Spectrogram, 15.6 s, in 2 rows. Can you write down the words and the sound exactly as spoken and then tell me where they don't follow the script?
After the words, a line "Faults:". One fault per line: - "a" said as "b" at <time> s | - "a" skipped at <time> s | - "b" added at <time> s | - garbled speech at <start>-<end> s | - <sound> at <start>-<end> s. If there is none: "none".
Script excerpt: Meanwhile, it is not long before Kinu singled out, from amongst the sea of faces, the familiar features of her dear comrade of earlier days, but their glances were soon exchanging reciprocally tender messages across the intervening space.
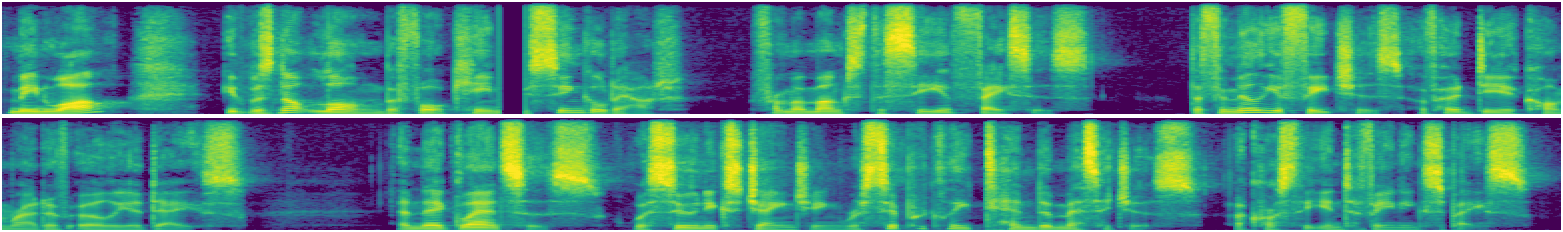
Meanwhile, it was not long before Kinu singled out, from amongst the sea of faces, the familiar features of her dear comrade of earlier days, and their glances were soon exchanging reciprocally tender messages across the intervening space.
Faults:
- "is" said as "was" at 1.2 s
- dropout at 2.5-2.6 s
- "but" said as "and" at 9.8 s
